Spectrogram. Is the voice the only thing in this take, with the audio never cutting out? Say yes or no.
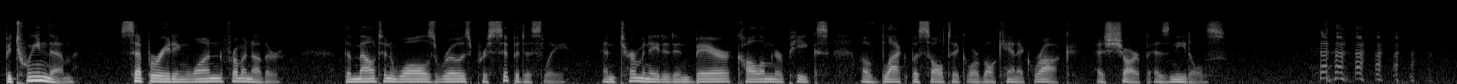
no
